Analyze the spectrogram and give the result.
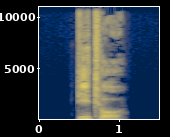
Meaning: ditto
- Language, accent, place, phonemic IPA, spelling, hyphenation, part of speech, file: German, Germany, Berlin, /ˈdiːto/, dito, di‧to, adverb, De-dito.ogg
